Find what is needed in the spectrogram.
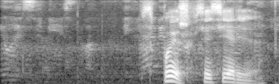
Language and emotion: Russian, positive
